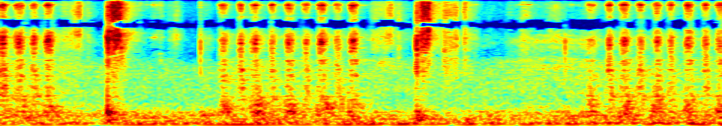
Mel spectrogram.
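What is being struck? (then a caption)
Paper scratchcard with latex scratch-off coating. A thin paper lottery scratchcard with a silver latex scratch-off coating, lying on black cloth and held down by fingertips, is scratched over and over with a round black scraper. The result is a steady, dense rasping scrape with soft low body, broken by two brief brighter bursts.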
